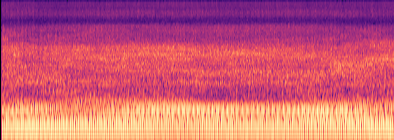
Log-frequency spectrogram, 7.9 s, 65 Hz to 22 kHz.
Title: TVR SEAC Wildcat 5.3 misfire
